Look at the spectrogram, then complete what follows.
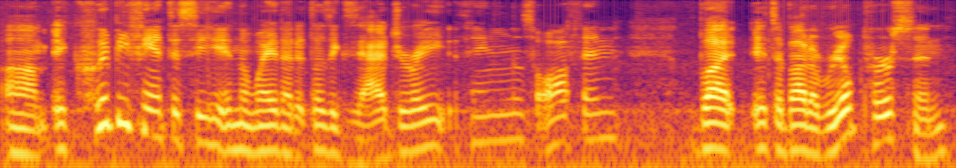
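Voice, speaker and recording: A man's voice: mid-range voice, sing-song, moderate pace. A man giving an informal lesson as a teacher, explaining in a didactic way and prompting with questions and key terms. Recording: distant mic, very loud outdoor traffic-like noise.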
